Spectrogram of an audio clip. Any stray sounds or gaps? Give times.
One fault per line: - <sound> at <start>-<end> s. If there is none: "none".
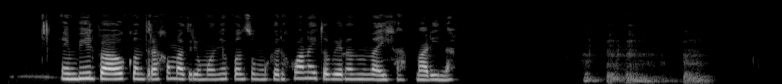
- throat clearing at 5.6-7.2 s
